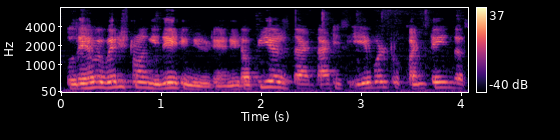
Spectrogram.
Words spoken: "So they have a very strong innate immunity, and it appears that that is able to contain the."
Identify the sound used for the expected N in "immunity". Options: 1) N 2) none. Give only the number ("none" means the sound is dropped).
2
